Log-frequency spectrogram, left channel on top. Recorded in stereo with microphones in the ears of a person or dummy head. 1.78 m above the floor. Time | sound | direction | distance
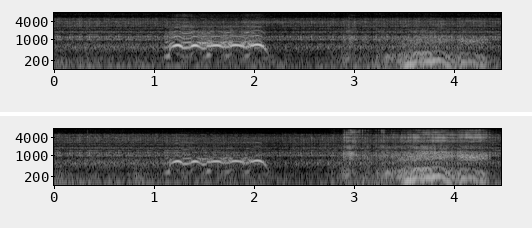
0.0 | an engine running | 5° left (ahead or behind) | ?
1.1 | a scream | 55° left (ahead or behind) | ?
2.8 | a zipper | 80° right | ?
